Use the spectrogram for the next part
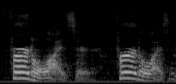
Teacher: fertilizer stressed on the first syllable. So the second syllable is also weak.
